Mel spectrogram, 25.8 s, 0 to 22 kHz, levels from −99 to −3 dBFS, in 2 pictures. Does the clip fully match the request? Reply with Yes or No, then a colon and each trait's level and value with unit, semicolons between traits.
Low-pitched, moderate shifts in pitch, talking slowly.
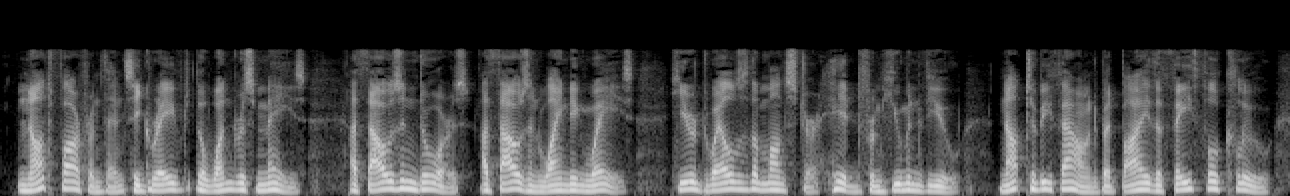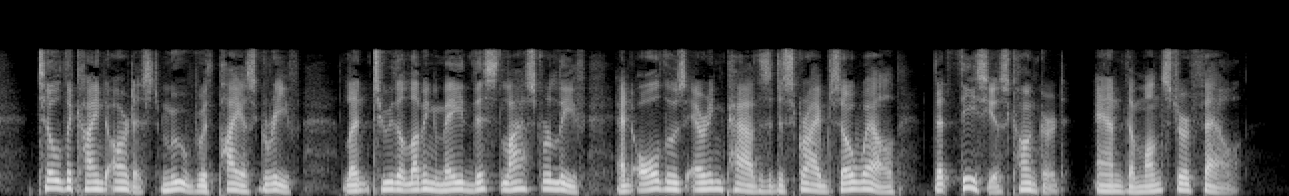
No: low, 125 Hz; average, 4.8 semitones; average, 150 wpm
